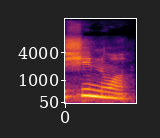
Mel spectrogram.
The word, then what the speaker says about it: chinoise: Parce qu'ici, pardon, le S entre deux voyelles, je le prononce Z.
